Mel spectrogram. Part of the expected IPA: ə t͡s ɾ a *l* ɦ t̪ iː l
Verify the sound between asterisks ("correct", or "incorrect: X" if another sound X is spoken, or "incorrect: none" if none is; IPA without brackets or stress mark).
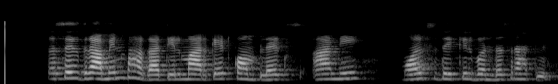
incorrect: none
